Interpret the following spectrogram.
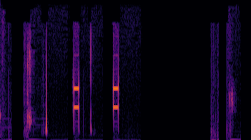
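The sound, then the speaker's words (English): Two or three short telephone keypad beeps sound in quick succession, fairly loud, surrounded by brief clicks and handling noises with quiet gaps between, and no one speaking, as phone lines are being unmuted. “Take a deep breath in as I unmute the phones for our morning's affirmation and Buddhist meditations.”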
